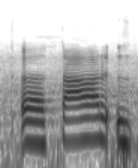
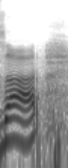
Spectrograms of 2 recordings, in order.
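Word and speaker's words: Tsar: सा निकोलस इसको समझने आप लोग तार इस तरीके से नहीं करेंगे इसमें मिट्टी साइलेंट रहेगा और ऐसे जार निकोलस से कंट्रोल थे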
